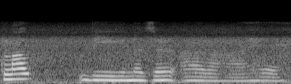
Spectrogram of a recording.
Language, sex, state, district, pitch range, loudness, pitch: Hindi, female, Arunachal Pradesh, Lower Dibang Valley, 170-195 Hz, -16 LUFS, 190 Hz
